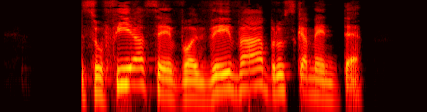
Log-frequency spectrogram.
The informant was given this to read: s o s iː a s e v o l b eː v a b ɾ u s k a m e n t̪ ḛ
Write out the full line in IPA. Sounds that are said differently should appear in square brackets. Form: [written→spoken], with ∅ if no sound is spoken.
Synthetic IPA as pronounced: s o [s→f] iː a s e v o l [b→v] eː v a b ɾ u s k a m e n t̪ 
